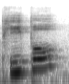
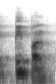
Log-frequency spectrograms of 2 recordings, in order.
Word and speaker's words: people: person La Fiesta the people listen to how I pronounce a p i don't say people no in English the p is aspirated so okay people people people people so uh the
